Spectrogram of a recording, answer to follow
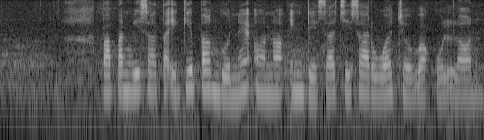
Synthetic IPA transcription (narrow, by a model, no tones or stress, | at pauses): papanwisat̪a̰ʔikipaŋɡoneʔɔnɔʔɪŋd̪̥e̤sḁt͡ʃisaɾuwɔd̥ʒ̥ɔ̤wɔkulɔn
